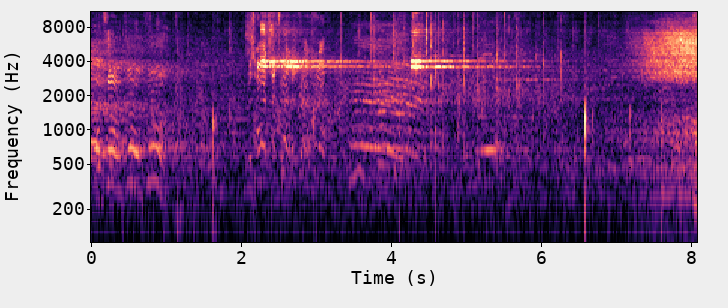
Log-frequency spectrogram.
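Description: A basketball bouncing and thudding on an outdoor court during play, amid players' shouts, with one sharp loud thump about two-thirds of the way in. A thin steady high tone sounds for a few seconds in the middle.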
